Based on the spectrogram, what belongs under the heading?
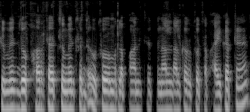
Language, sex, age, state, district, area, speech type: Hindi, male, 45-60, Uttar Pradesh, Ghazipur, rural, spontaneous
